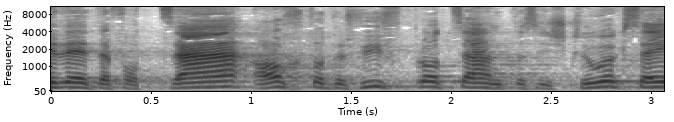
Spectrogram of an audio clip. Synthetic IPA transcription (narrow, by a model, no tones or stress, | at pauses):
ɪrɛd̪əfɔt͡sæːʔɑχtɔd̪əɾfyfpɾɔt͡sænt̚d̥ɑsɪʃknuəksɛ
